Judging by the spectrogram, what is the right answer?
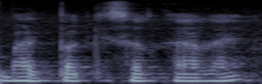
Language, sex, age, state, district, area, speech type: Hindi, male, 30-45, Uttar Pradesh, Ghazipur, rural, spontaneous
